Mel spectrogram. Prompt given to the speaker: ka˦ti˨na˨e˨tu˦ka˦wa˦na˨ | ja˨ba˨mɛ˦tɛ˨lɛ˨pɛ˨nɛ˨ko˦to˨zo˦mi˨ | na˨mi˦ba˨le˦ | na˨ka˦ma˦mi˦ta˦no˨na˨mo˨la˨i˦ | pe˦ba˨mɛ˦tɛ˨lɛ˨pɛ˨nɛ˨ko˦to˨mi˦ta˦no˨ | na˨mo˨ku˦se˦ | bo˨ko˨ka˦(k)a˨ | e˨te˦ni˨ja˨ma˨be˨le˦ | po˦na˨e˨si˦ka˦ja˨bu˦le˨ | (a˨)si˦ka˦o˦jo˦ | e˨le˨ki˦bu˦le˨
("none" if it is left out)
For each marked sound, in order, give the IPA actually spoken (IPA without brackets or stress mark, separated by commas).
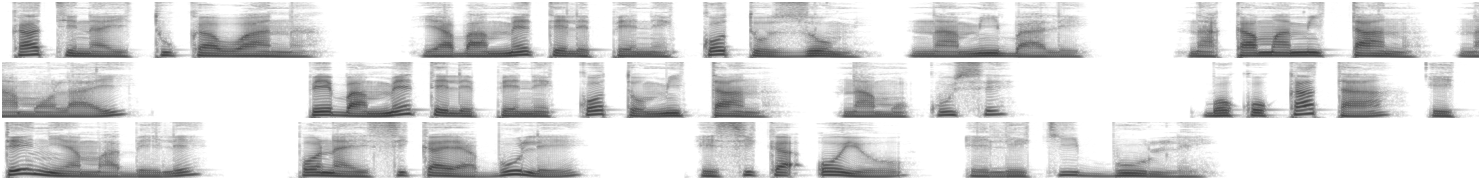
t, e˨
